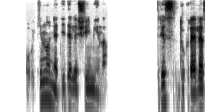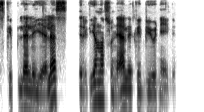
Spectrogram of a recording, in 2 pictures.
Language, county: Lithuanian, Panevėžys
